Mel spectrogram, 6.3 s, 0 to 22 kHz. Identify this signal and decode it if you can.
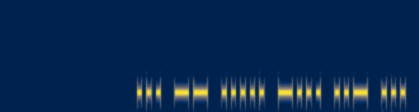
Morse code, heard as a keyed tone, about 17 wpm, 700 Hz. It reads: SM5BUS
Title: DXCC-100 Call Signs - 6 Characters - Repeated 2x - 17wpm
